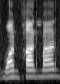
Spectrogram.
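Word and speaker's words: ワンパンマン: The way how you say it in Japanese, like One Pan Man, that's supposed to be a play on Anpan Man.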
